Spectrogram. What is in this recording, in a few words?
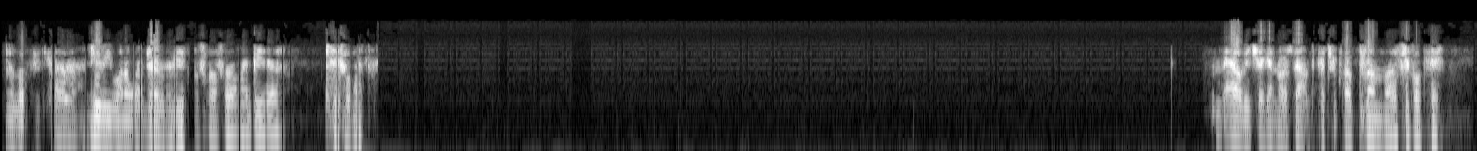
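Simulcast police department, scanner audio trunk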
